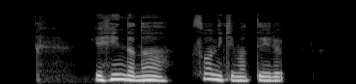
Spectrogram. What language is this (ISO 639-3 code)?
jpn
